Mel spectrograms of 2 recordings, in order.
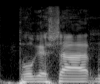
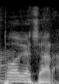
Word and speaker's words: Pogačar: Pogačar, non si dice così. – Pogačar ha vinto il Tour de France.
